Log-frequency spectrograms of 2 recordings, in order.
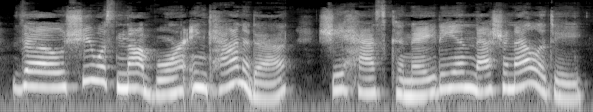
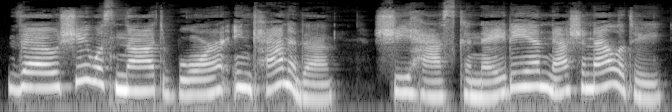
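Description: No difference in how they are said.

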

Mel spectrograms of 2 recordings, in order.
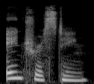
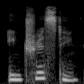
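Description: First: "Interesting" with the beat up front, light ending; first-syllable stress. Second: "interesting" with the beat moved off its first syllable; misplaced stress. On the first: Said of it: "注意重音放在第一个音上". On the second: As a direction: stress "interesting" on the second syllable, in-TRES-ting. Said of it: "注意重音放在第一个音上，不要读成". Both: Shown as a demonstration.

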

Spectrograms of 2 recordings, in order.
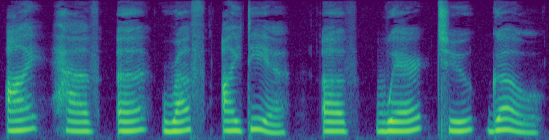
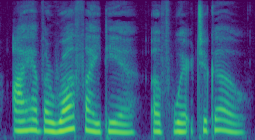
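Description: First: Slow, word-by-word model reading. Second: Said in the usual way. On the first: Shown as a demonstration. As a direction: read it slowly, pausing between each word. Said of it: "慢读一遍".

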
